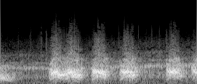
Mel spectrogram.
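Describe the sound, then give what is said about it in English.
A lead sled dog barks in a quick, steady run of loud, rough barks, the swiftest and strongest of the snowy Northwest trail. “It's Yukon King, swiftest and strongest lead dog of the Northwest”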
